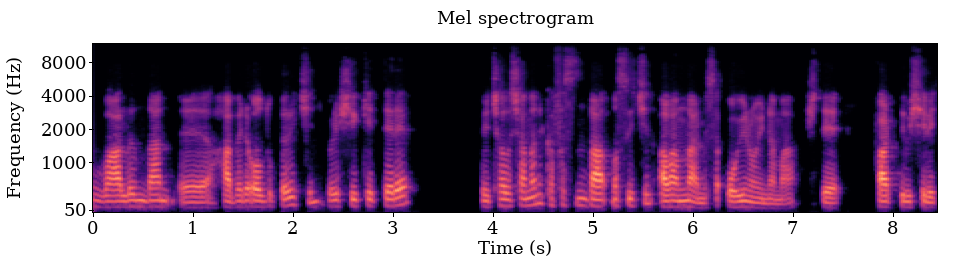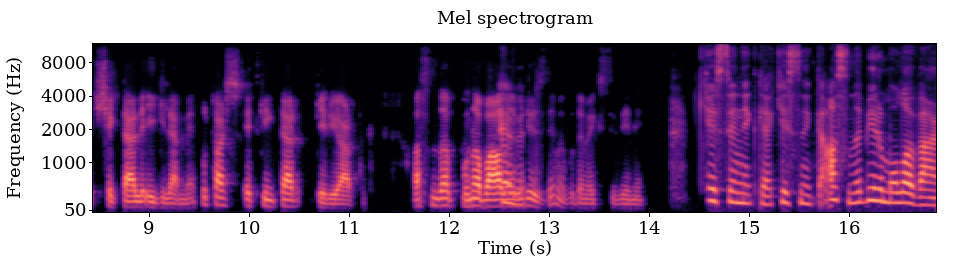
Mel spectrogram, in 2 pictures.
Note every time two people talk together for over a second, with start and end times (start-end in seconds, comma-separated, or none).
none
